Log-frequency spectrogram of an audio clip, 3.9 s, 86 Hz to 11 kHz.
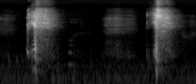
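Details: Female with cold sensitivity sneezing on a snow day in single-digit windchills: two sharp, explosive sneezes about 2.5 seconds apart in a quiet room; sneezing.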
